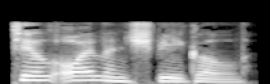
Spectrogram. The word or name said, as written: Till Eulenspiegel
